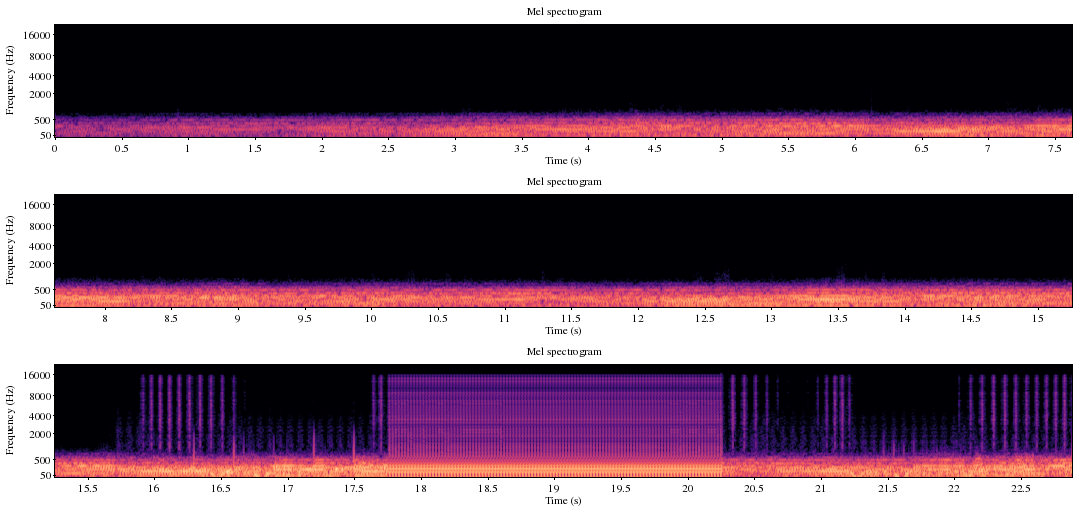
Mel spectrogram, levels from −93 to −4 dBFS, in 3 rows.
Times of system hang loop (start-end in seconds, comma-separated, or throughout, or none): 17.76-20.26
